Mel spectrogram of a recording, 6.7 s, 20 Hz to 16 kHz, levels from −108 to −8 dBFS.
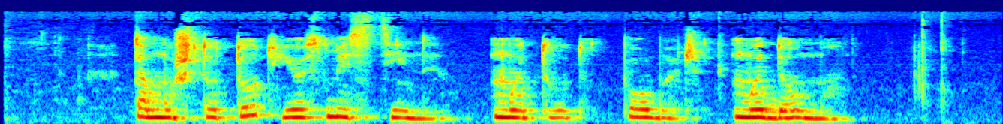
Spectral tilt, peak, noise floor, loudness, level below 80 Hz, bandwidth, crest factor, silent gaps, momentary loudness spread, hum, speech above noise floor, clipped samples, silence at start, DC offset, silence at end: -5.5 dB/octave; -8 dBFS; -60 dBFS; -22 LUFS; -68 dBFS; 11 kHz; 16 dB; none; 12 LU; none; 39 dB; under 0.1%; 0.9 s; under 0.1%; 1.05 s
